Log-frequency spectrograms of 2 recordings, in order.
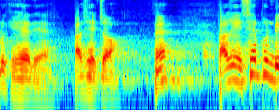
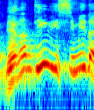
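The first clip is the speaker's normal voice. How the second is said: mock cheerful answer, pitched much higher on "뒤에"; agent's breezy reply; 12 semitones higher, faster than usual. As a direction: play the agent tossing off "명함 뒤에 있습니다" lightly, high and sing-song. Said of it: "이러죠".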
